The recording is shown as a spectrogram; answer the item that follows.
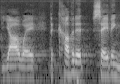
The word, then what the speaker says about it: Yahweh: he's invoking the powerful I am Jehovah or pronounced Yahweh the coveted saving name of he's also drawing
